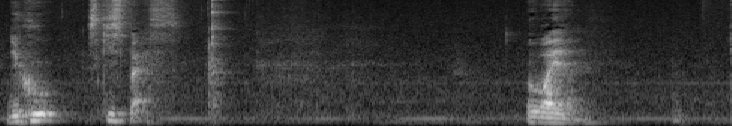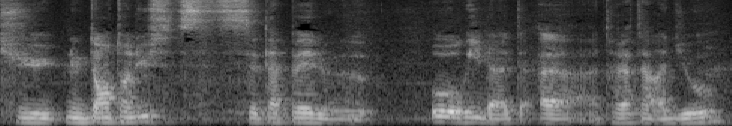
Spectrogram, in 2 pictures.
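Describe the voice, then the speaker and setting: A man's voice: medium pitch, steady tone, slight background noise. Man game master in an echoey room. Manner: halting, filler-heavy narration. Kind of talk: narrating a horror tabletop game. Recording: roomy echo, faint music.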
